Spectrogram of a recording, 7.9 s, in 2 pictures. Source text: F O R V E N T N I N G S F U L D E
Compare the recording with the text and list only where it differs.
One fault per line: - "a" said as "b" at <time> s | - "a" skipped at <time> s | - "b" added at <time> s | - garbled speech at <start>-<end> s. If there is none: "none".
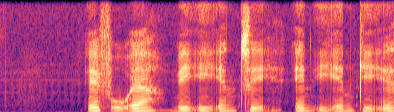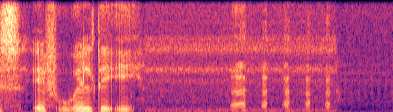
none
